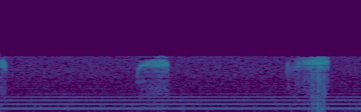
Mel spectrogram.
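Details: Barn owlet at the nest on a ranch camera in California: two hissing, raspy screeches about two seconds apart over a loud steady electrical hum.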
